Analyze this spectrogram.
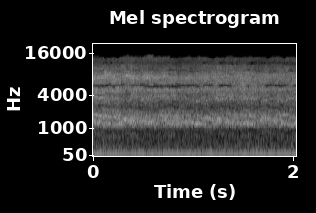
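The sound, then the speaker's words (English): A dense chorus of crows cawing continuously, many birds calling over one another in a loud, harsh racket with no pauses, as a large flock passes overhead one morning. “So this is a video a resident took of the crows flying overhead one morning.”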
